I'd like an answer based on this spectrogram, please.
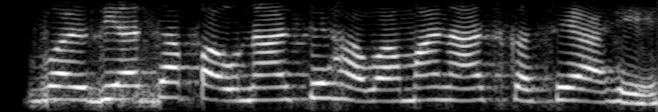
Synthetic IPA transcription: ʋəɾd̪jat̪apawnaɾt͡seɦəʋamanad͡zkəseaɦe

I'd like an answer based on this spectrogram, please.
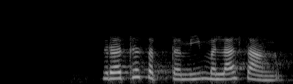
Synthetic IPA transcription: ɾət̪ʰəsəp̚t̪əmiːməlasaŋɡ

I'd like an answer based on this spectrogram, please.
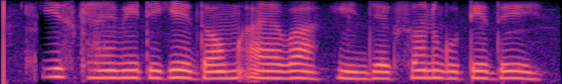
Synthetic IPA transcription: kɪskʰamiʈiked̪ɔma̰jeʋaɪnd͡ʒeksɔnɡʊʈed̪eː

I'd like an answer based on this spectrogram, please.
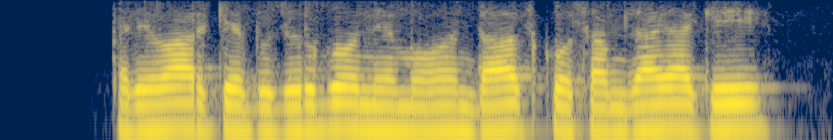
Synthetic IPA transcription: pɐɾɪwaːɾkebʊzʊɾɡõnemoːɦə̃nd̪aːzkosɐmd͡ʒʱaːjaki

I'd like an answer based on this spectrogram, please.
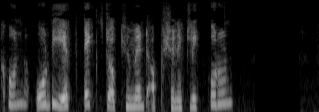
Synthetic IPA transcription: kʰunoɖiefʈeksɖɔkjumeɳʈɔ̰pʃoneklikːoɾun

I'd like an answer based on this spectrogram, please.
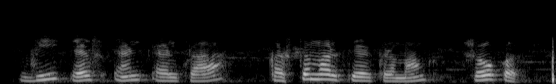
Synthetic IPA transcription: biesenelt͡sa | kəsʈəməɾkeɾəkɾəmãŋk | ʃoːkəɾ

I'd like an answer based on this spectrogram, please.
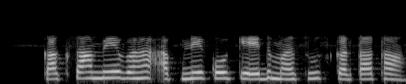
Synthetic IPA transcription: kɐksamẽʋɐɦɐ̰pnekokeːd̪mɐɦsuːskɐɾt̪at̪ʰaː

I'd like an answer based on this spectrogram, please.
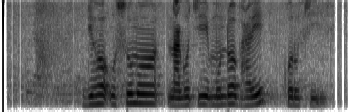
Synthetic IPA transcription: d͡ʒiɦɔʔusumɔnaɡut͡ʃimuɳɖɔbʱaɾikɔɾut͡ʃḭ

